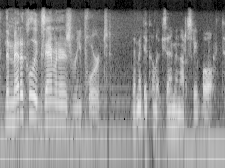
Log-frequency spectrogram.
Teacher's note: so connect that s to the r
